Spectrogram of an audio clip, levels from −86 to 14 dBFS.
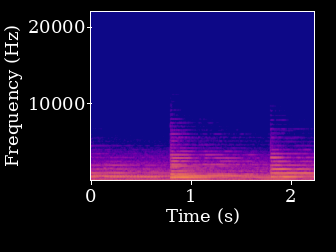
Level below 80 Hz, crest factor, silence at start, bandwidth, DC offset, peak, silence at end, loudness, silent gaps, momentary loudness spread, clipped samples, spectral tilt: -42 dBFS; 14 dB; 0 s; 7.2 kHz; under 0.1%; -10 dBFS; 0 s; -24 LUFS; none; 9 LU; under 0.1%; -6 dB/octave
